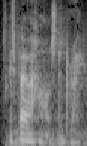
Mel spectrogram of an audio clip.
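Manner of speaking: soft whispered invitation to pray; a quiet whisper leading into prayer. Real, not acted. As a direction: hush the room and whisper it. Call to prayer.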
